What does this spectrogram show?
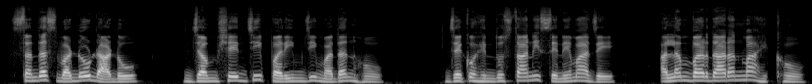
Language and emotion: Sindhi, neutral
